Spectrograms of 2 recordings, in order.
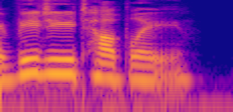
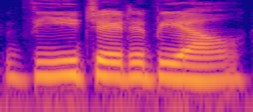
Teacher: Many learners say vegetable with 4 syllables. But in natural English, we say vegetable, only 3 syllables, and the middle part is very quick.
